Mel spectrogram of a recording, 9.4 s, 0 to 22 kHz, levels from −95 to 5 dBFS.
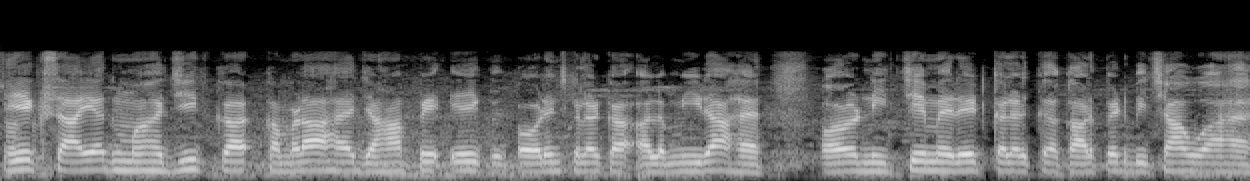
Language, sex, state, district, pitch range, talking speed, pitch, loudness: Hindi, male, Bihar, Katihar, 145-165 Hz, 160 wpm, 155 Hz, -15 LUFS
